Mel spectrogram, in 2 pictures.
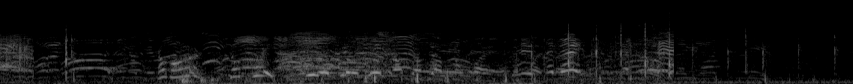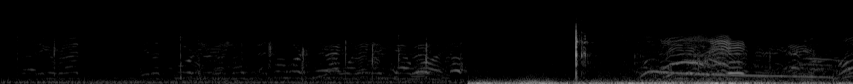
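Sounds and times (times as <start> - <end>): people shouting and cheering: 0.0 - 6.8, 14.9 - 17.0.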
